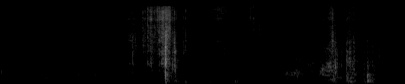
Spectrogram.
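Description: Pages of a large-print study Bible being turned by hand: a few soft paper rustles, the loudest about a second and a half in.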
